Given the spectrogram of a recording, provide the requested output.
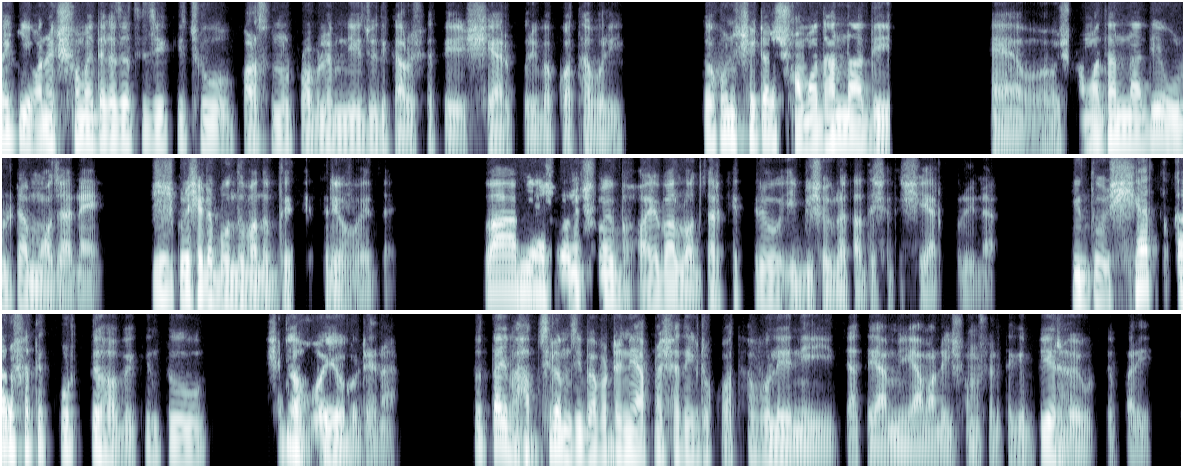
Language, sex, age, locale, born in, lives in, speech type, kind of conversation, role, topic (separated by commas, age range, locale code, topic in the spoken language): Bengali, male, 35-39, bn-BD, Bangladesh, Bangladesh, conversation, advice, user, নিয়মিত সকালে উঠার অভ্যাস গড়ে তুলতে আপনার কী সমস্যা হচ্ছে?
